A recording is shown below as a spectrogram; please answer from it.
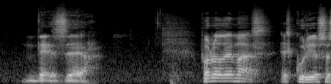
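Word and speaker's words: Déserts: Por lo demás, para que quede claro, para quien me pueda reprochar una imprecisión o ambigüedad en la pronunciación, Désert.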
